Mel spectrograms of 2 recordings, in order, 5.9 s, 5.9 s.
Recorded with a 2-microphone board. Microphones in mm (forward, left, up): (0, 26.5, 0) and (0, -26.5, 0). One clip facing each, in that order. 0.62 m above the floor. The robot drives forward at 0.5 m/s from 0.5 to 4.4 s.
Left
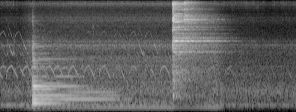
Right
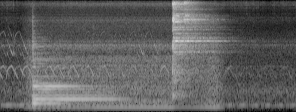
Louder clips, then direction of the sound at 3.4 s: Even; 35° right (ahead or behind).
